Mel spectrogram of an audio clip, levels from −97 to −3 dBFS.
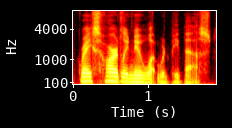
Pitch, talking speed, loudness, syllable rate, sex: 110 Hz, 220 wpm, -18 LUFS, 5.1 syllables/s, male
